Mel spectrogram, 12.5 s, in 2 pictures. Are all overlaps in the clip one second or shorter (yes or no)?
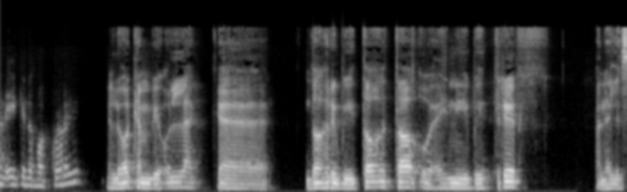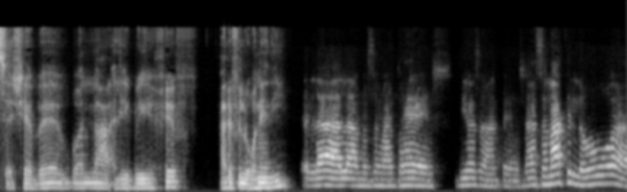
yes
